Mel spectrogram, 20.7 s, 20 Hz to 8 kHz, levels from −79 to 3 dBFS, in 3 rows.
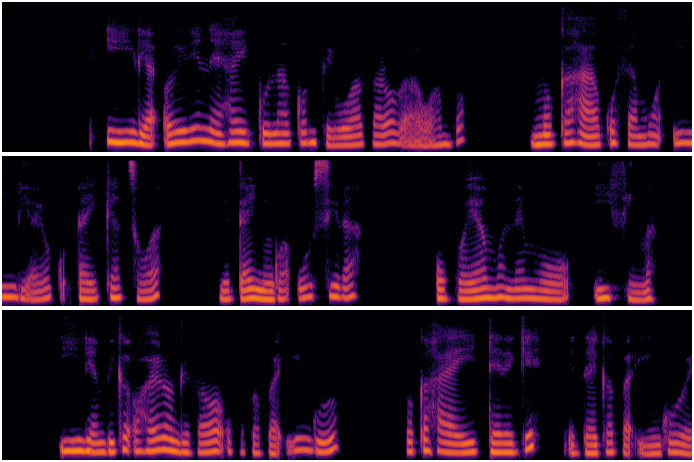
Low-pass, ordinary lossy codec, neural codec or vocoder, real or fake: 7.2 kHz; MP3, 64 kbps; codec, 24 kHz, 0.9 kbps, DualCodec; fake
